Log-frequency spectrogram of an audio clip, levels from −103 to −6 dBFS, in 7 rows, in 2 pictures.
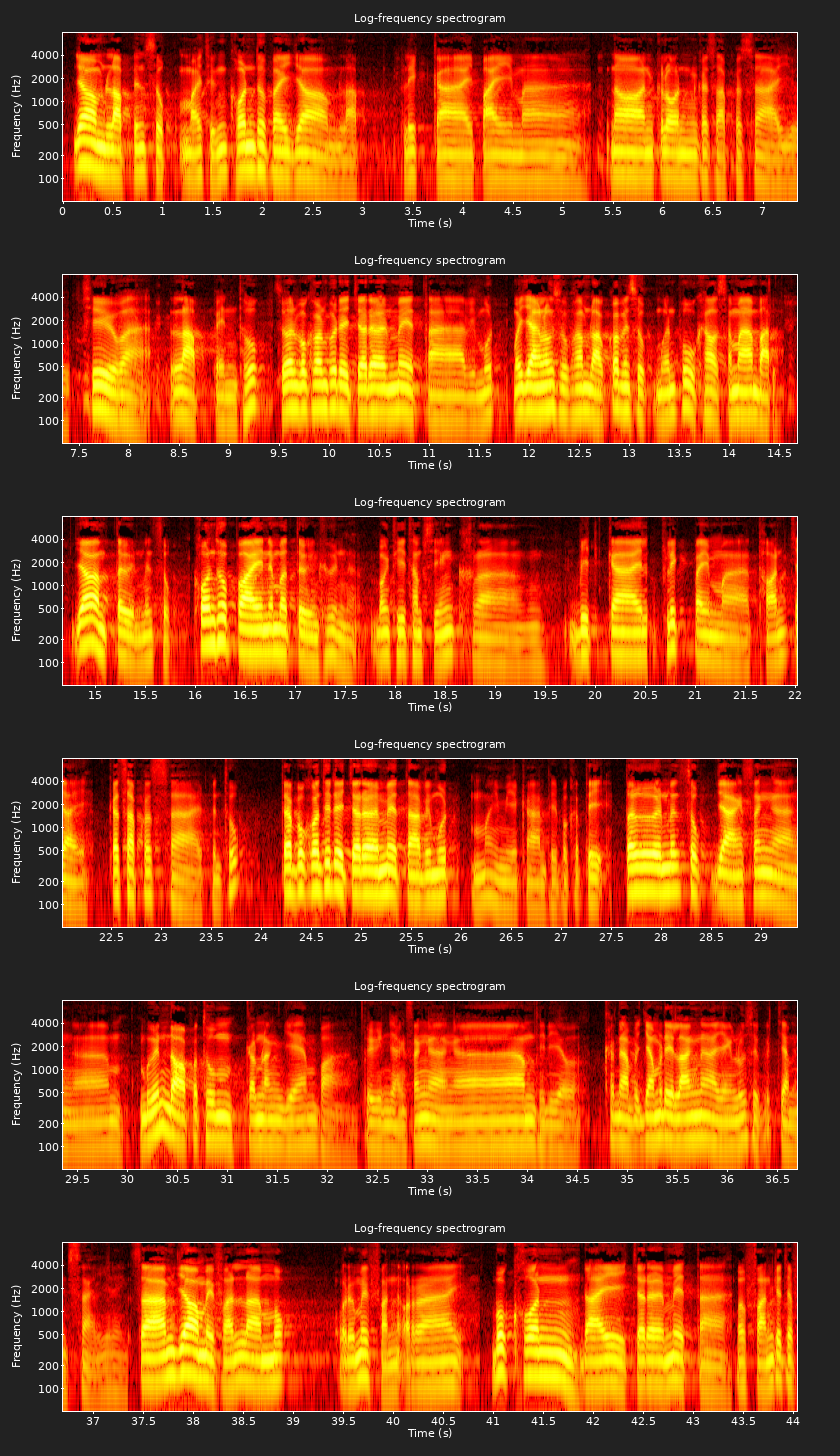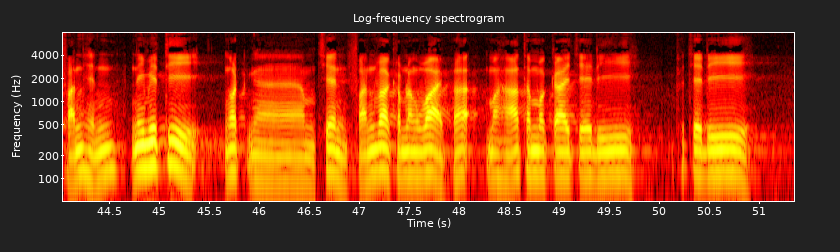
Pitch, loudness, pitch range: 115 Hz, -29 LUFS, 105-130 Hz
